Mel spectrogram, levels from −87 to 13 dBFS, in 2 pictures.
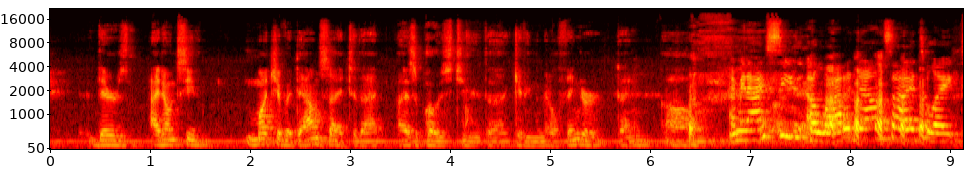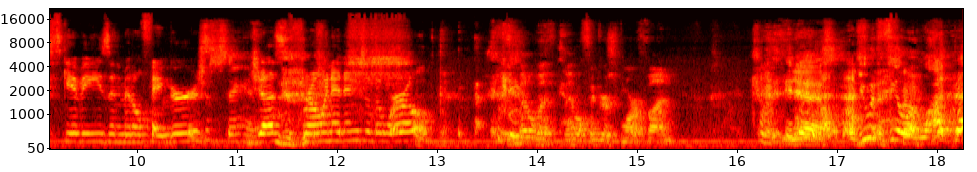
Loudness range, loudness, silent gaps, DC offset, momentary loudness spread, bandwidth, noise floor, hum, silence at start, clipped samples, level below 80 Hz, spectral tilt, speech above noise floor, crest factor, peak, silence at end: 10 LU; -21 LUFS; none; under 0.1%; 16 LU; 19 kHz; -42 dBFS; none; 0 s; under 0.1%; -66 dBFS; -3 dB/octave; 21 dB; 20 dB; -2 dBFS; 0 s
